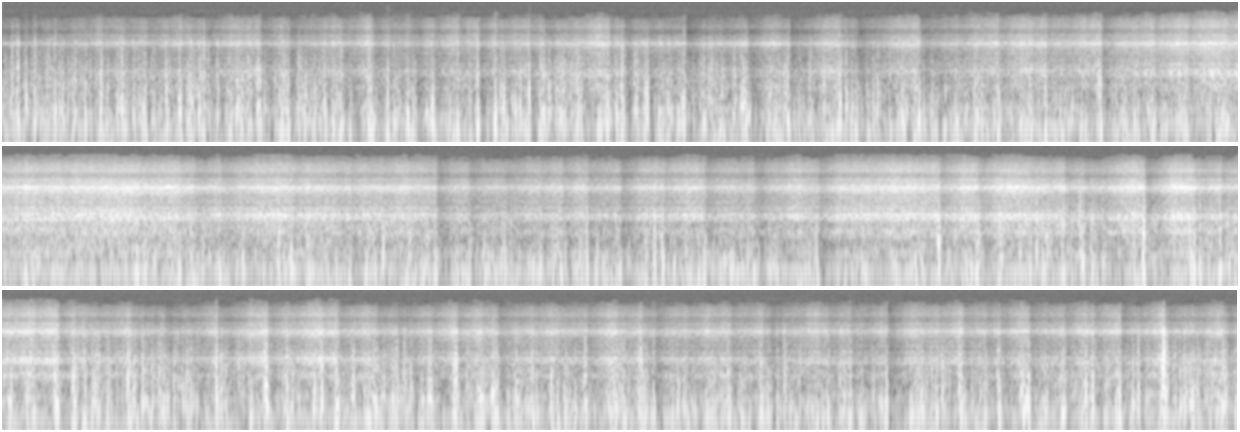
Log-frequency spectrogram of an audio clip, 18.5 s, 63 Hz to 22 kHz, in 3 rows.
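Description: BMW R1200GS boxer-twin engine running under way, mixed with steady wind noise on the microphone as the motorcycle rides along and slows for a curve.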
